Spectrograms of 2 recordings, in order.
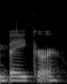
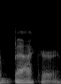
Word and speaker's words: Bakker: the names is it is it Baker or backer because I've heard it pronounced both ways I've always assume it was Baker um but I actually have no idea if if that's the correct pronunciation I I think it is Baker oh okay those are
